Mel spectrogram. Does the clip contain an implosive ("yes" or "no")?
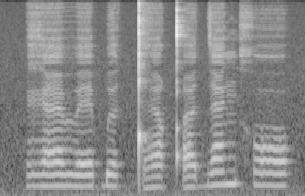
yes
